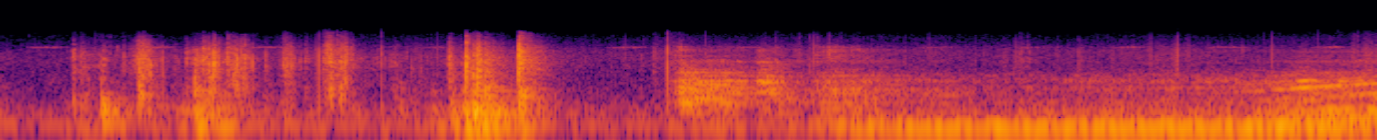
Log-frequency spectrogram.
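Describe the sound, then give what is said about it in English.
A few solid thunks of a car door shutting at night, followed by the engine turning over and settling into a steady, low idling rumble. “Oh, this is my car. Would you ride into town with me?”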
